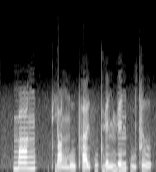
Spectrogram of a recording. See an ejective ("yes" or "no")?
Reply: no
